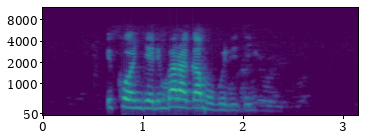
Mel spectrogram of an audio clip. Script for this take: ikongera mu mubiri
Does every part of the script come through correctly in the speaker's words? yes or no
no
